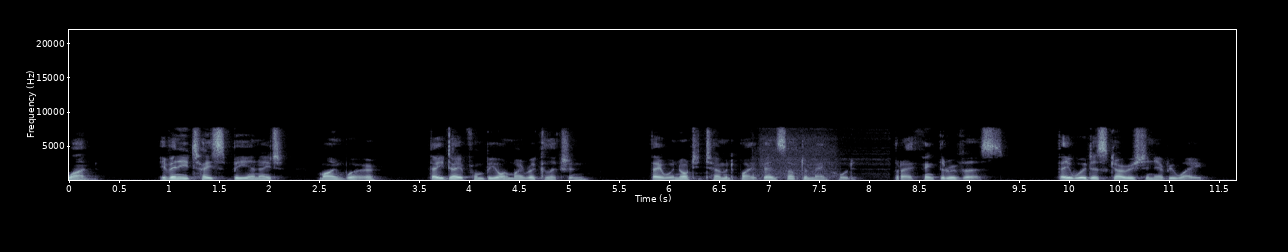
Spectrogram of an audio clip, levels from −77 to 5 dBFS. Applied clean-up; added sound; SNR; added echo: none; Fire; 19 dB; none.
